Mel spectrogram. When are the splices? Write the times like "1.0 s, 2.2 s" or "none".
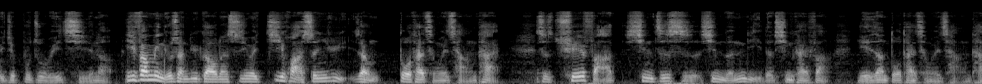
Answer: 5.4 s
